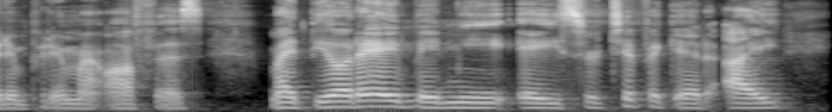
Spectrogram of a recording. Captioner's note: speaks in foreign language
